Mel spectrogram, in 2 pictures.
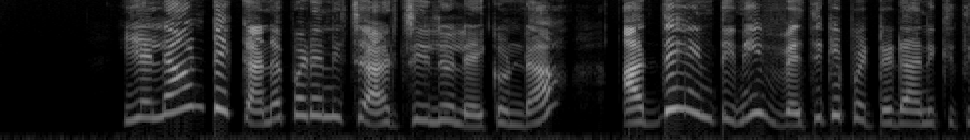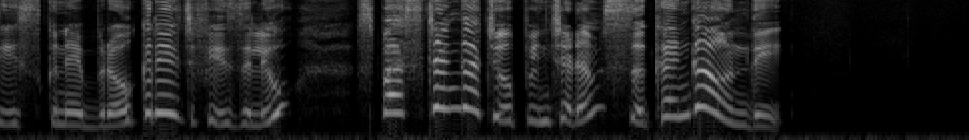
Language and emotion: Telugu, happy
